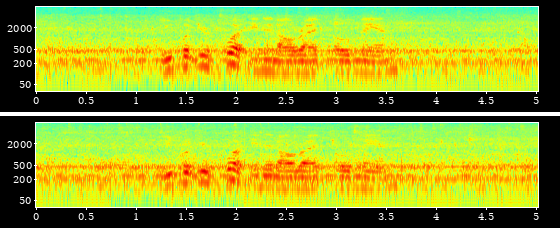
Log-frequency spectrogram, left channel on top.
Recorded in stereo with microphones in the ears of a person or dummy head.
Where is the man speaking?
30° left (ahead or behind), 0.8 m.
